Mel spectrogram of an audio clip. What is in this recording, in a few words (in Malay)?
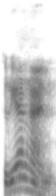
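"keriangan", Malay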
